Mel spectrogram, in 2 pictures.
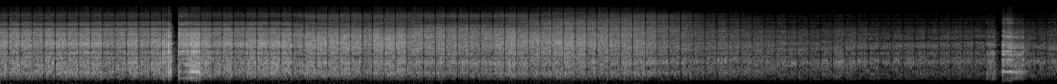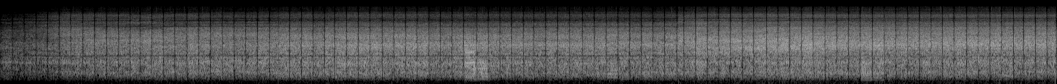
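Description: Spirit box sweeping through radio stations: a steady wash of radio static, with a sharp click about two seconds in and again about halfway, and a quieter stretch just before the middle click. It carries brief fragments that the uploader captions as the names "Sabrina" and "Tony".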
